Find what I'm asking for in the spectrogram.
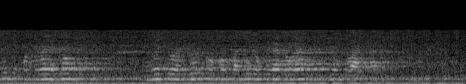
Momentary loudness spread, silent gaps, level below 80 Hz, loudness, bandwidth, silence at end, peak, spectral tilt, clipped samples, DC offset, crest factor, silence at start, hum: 11 LU; none; -44 dBFS; -31 LUFS; 5.2 kHz; 0 s; -14 dBFS; -7 dB/octave; under 0.1%; 0.5%; 18 dB; 0 s; none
